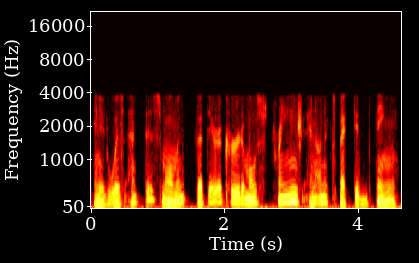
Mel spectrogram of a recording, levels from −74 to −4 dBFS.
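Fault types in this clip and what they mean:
Bluetooth CVSD headset codec: One-bit delta coding at 64 kbps removes everything above 4 kHz and leaves steady granular hiss and scratchy s sounds, unlike plain lowpass filtering.
Bluetooth headset packet repeated: Brief buzzy stutters at 1.37 s and 4.01–4.03 s, spanning 7.5 and 11.2 ms, fit re-decoded packets rather than silent dropouts.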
